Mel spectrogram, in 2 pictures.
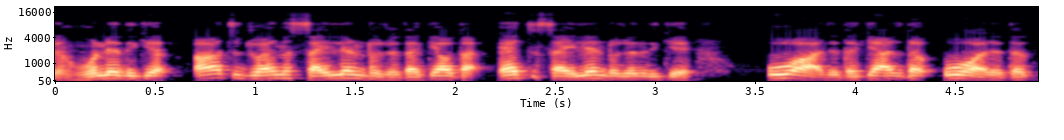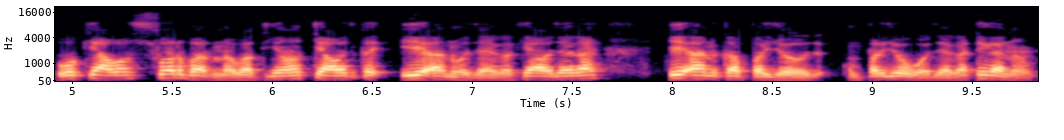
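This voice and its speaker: A man teaching a grammar class. He repeats words and asks the students questions, and reads English rules slowly word by word. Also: fairly high pitch, mellow.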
